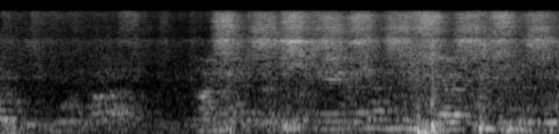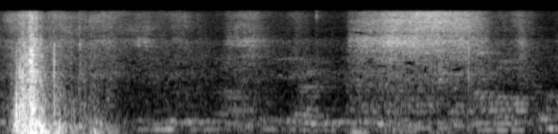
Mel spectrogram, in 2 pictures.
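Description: Cloth rustles and flaps as it is unfolded.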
